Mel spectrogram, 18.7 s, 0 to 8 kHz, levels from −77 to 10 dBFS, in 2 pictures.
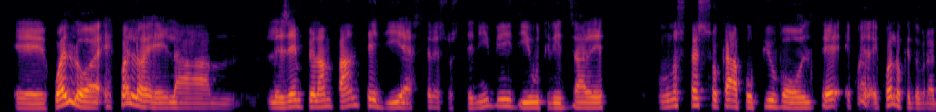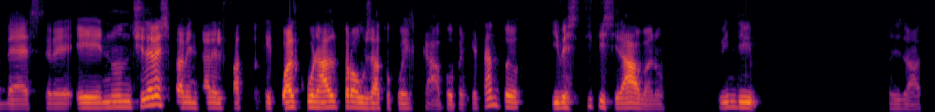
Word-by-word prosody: Ehm, 125 -1 +1
quello 150 - +7
è - - +4
e 155 0 -8
quello 230 -2 +5
è 135 -4 +2
la 130 -2 -3
uhm, 120 -1 -18 0.3
l'esempio 165 +4 +2
lampante 175 +3 0
di 135 0 -2
essere 140 +2 -5
sostenibili, 160 +8 -5
di 140 -4 0
utilizzare 140 0 -1 0.5
uno 160 +4 -5
stesso 195 0 -2
capo 160 -4 +1
più 165 +3 -2
volte, 145 - +1
è - - -14
que - - -6
è - - -5
quello 205 -2 +1
che - - -8
dovrebbe 120 -2 -8
essere. 125 +1 -6
E 135 0 +1
non 150 +2 -1
ci 150 +4 -2
deve 210 +3 +7
spaventare 140 -8 -3
il 130 - -4
fatto 130 0 -10
che 135 - -8
qualcun 150 +1 +4
altro 150 +1 +4
usato 130 -2 -1
quel 125 -1 -8
capo, - - -9
perché 120 +2 -15
tanto 170 -7 -1 0.3
i 135 - 0
vestiti 140 +5 -4
si 140 - -12
lavano, 125 -4 +2 0.5
quindi 140 0 -1 1.3
Esat 115 -2 -16
140 Hz, 155 wpm, -24 LUFS, 130-160 Hz, 1.3 s, quello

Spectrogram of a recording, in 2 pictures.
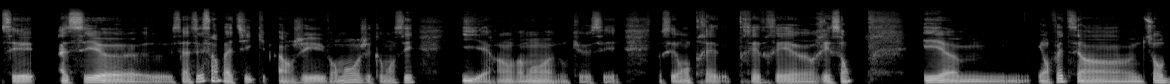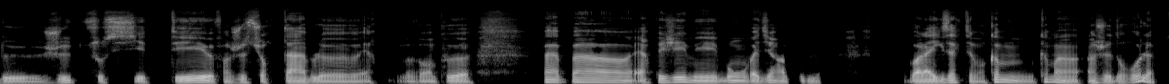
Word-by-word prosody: C'est 75 -2 +2 0.2
assez, 95 +5 +5
heu, 70 -6 +1
c'est - - -4
assez - - +1
sympathique. - - 0
Alors 70 0 -1
j'ai 75 -1 0
vraiment, 95 +9 -3
j'ai 80 -4 -5
commencé 75 +8 -4 0.5
hier, 70 -10 0
hein, 70 +1 -2
vraiment, 75 +1 -1
heu, - - -8
donc - - -12
c'est - - -6 0.4
c'est - - -2
vraiment 75 +4 -2
très, 75 -3 -4 0.2
très, - - -3
très, 75 0 -1
heu, 65 -1 -3
récent 75 +2 0 0.7
et 90 +1 +4
hem 75 -3 0 0.3
et 80 - -1
en 75 - -2
fait, 135 0 0
c'est 85 - +1
un 70 -3 0
une 70 -1 -4
sorte 85 +4 0
de 70 -4 0
jeu 80 +6 -1
de - - -23
société, 85 +5 +2
enfin 70 -1 -3
jeu 80 +4 -1
sur 80 - 0
table, 80 -2 +3
heu, 65 -1 0
RP - - -7 0.4
un 65 0 -1
peu, 80 +1 +2
heu, - - -6 0.7
pas 110 -3 +3
pas 100 -4 +2
RPG 95 +7 +1
mais 85 -2 +3
bon, 90 +2 +1
on - - -3
va 80 -1 +3
dire, 85 +2 -1
un 80 - +1
peu 85 - -7 1.0
voilà 75 -1 +6
exactement 80 -4 +1
comme 85 - 0
comme 115 -2 -3
un 75 -9 +1
un 85 - 0
jeu 80 -2 0
de 75 - -3
rôle 70 - +2
80 Hz, 165 wpm, -25 LUFS, 70-85 Hz, 1.0 s, voilà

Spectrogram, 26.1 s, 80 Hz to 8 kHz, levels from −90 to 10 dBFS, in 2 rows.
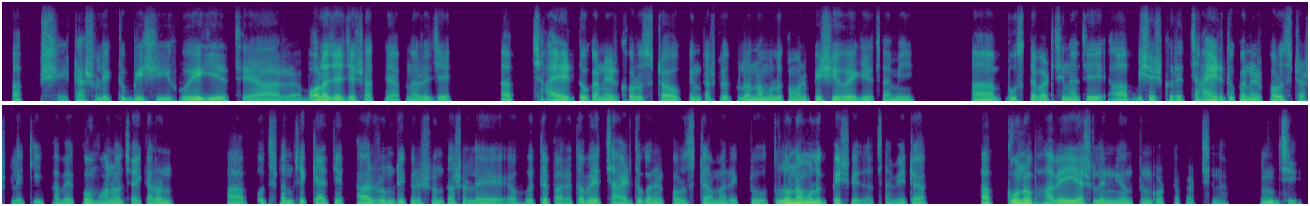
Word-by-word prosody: Up 115 - -4 0.3
সেটা 105 0 -7
আসলে 110 +2 -2
একটু 120 - -4
বেশিই 115 +2 -1
হয়ে 115 +2 +5
গিয়েছে। 105 -3 0 0.3
আর 95 -1 -2 0.3
বলা 115 +3 +7
যায় 125 -2 +5
যে - - +4
সাথে 110 +2 -4
আপনার 110 +1 -3
ওই 110 - -3
যে 115 - +2 0.6
আপ 110 - 0 0.2
চায়ের 115 0 +4
দোকানের 115 -1 +2
খরচটাও 110 0 0
কিন্তু 110 -3 -3
আসলে 110 +1 -3
তুলনামূলক 110 -1 +1
আমার 100 0 0
বেশি 115 +4 +3
হয়ে 110 -2 +4
গিয়েছে। 95 +1 -3
আমি 105 +1 0 0.7
আ - - +4 0.3
বুঝতে 120 +4 -1
পারছি 135 +3 -2
না - - +2
যে 140 - +1 0.2
আ - - +1 0.2
বিশেষ 150 +3 +1
করে 170 0 0 0.2
চায়ের 150 +1 +5
দোকানের 145 -1 +2
খরচটা 115 -1 0
আসলে 110 0 -8
কিভাবে 110 -1 -5
কমানো 115 0 +2
যায়? 90 0 -3
কারণ 115 +2 +1 0.7
আ - - +1 0.2
বলছিলাম 155 +10 -3
যে 190 - +1
গ্যাজেট 150 +3 -1 0.2
আর 150 - +4
রুম 140 - +1
ডেকোরেশন 140 0 -3
তো - - -4
আসলে 115 -2 -3 0.3
আ - - -2
হইতে 115 +1 -1
পারে। 100 -2 -2
তবে 115 +1 +3 0.2
চায়ের 105 -2 0
দোকানের 105 -2 0
খরচটা 100 +3 -4
আমার 105 0 -3
একটু - - -8 0.2
তুলনামূলক 130 -3 +7
বেশি 100 - +1
হয়ে 95 - -4
যাচ্ছে। - - -11
আমি 100 +1 -4
এটা 110 -2 0 0.7
আপ 115 - +3 0.2
কোনভাবেই 125 -3 +6
আসলে 115 0 -1
নিয়ন্ত্রণ 100 0 -3
করতে 95 - -7
পারছি - - -11
না। - - -10 0.4
উম 115 - +3
জি। - - -4
115 Hz, 175 wpm, -24 LUFS, 105-125 Hz, 0.7 s, বলা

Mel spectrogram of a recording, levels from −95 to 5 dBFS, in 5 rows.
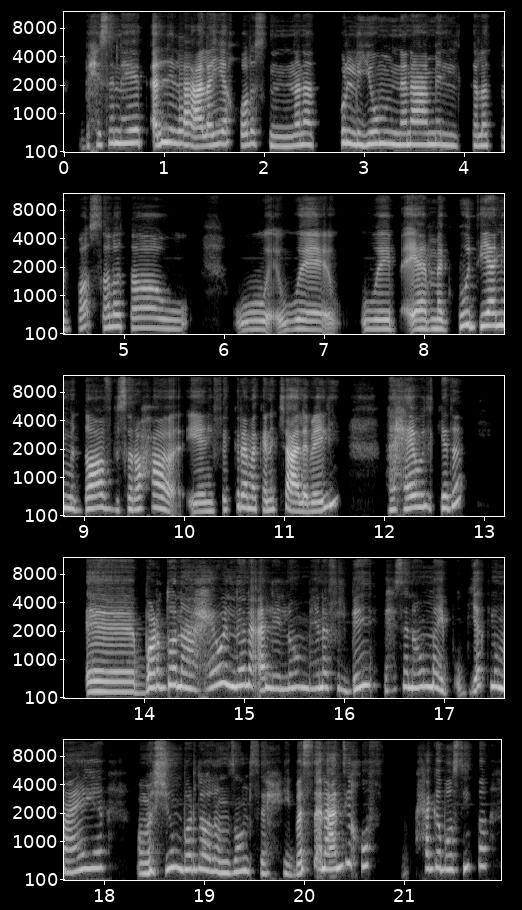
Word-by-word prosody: بحيث 260 +7 -5
إن 300 0 +2
هي 300 +1 +1
تقلل 310 0 +2
عليّا 260 +1 +4
خالص، 275 +1 -6
إن 225 0 -4
أنا 260 +1 0 0.2
كل 300 -2 +1
يوم 280 +2 +1
إن 270 -1 +1
أنا 270 +1 +2
أعمل 270 -2 0
3 245 0 -4
أطباق 215 +4 -7
سلطة، 235 -3 -3
و 215 -2 -7 0.5
و 200 +1 -5
و 205 +4 -4 0.6
ويبقى 210 -1 -2
يعني 215 0 +2
مجهود 260 +7 -1
يعني 290 +1 +4
متضاعف، 270 +2 +2
بصراحة 260 +3 0
يعني 200 +1 -1
فكرة 240 +7 -2
ما 260 - +2
كانتش 240 0 -3
على 205 -2 +8
بالي 220 - +1 0.5
هاحاول 275 +5 +1
كده 285 - -2 0.6
آآ 235 0 +3
برضه 335 - +3
أنا 350 -4 +4
هاحاول 345 +8 +1
إن 360 - +5
أنا 390 +1 +2
أقلل 305 -1 +1
لهم 335 0 0
هنا 325 +2 0
في 335 -1 -15
البيت، 330 +8 -1
بحيث 285 +5 -14
إن 335 - +3
هُم 355 +2 +2
يبقوا 280 -6 -4
بياكلوا 345 - -2
معايا، 345 +6 +1 0.3
وأمشّيهم 300 +9 0
برضه 340 0 -1
على 300 -2 -1
نظام 275 +3 -1
صحّي، 250 -4 -8
بس 230 - -2
أنا 355 - +5
عندي 390 +5 +4
خوف 430 0 -7 0.3
حاجة 365 0 -4
بسيطة، 370 +4 -4
275 Hz, 165 wpm, -23 LUFS, 240-325 Hz, 0.6 s, على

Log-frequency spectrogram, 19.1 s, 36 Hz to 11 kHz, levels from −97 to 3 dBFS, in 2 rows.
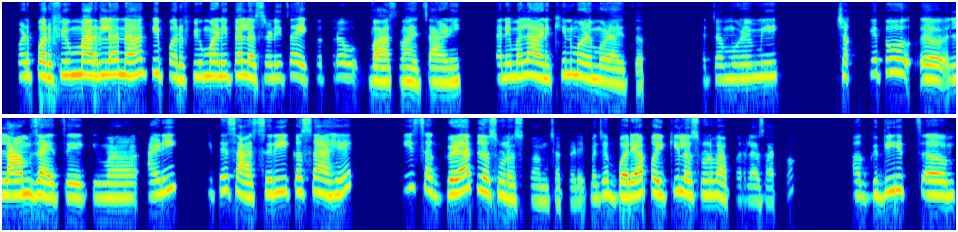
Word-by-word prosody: पण 255 +1 -3
परफ्यूम 265 +1 +3
मारलं 275 +1 +7
ना, 265 +1 +5
की 295 - +2
परफ्यूम 250 +1 -3
आणि 250 0 +2
त्या 260 - +3
लसणीचा 235 0 -1
एकत्र 225 +2 -5 0.3
वास 195 -1 +2
व्हायचा 195 -1 -4
आणि 190 +1 -2
त्याने 230 +3 -9
मला 250 +3 0
आणखीन 250 +3 +1
मळमळायचं. 200 - -2 0.6
त्याच्यामुळे 225 +3 -8
मी 245 +2 -6 0.7
शक्यतो 300 +2 -5
अ, 225 -6 0
लांब 220 +1 +6
जायचे 195 -3 +1
किंवा 195 0 -7 0.3
आणि 235 +9 -1 0.3
इथे 270 +6 -6
सासरी 235 +2 +2
कसं 260 0 -1
आहे, 235 +3 +2 0.5
की 320 +3 -8
सगळ्यात 260 - +4
लसूण 230 -6 +1
असतो 175 -1 -9
आमच्याकडे. 160 -1 -16
म्हणजे 195 +4 -7
बऱ्यापैकी 225 +3 +3
लसूण 220 -1 -1
वापरला 170 -5 -6
जातो. 155 -1 -17 0.6
अगदीच 220 +8 -5
अ, 220 -1 +3
230 Hz, 130 wpm, -30 LUFS, 200-255 Hz, 0.7 s, मारलं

